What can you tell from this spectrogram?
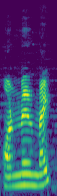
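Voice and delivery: normal talking voice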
